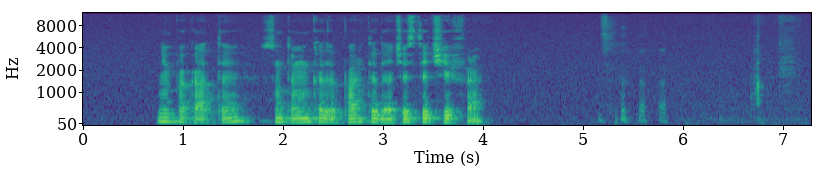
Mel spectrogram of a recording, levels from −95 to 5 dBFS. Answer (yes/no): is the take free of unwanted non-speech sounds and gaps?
no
